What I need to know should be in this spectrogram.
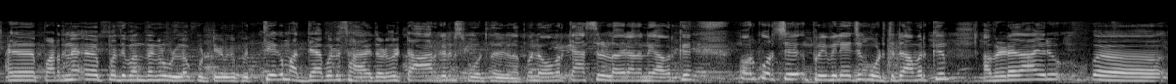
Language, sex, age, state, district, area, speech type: Malayalam, male, 18-30, Kerala, Kozhikode, rural, spontaneous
